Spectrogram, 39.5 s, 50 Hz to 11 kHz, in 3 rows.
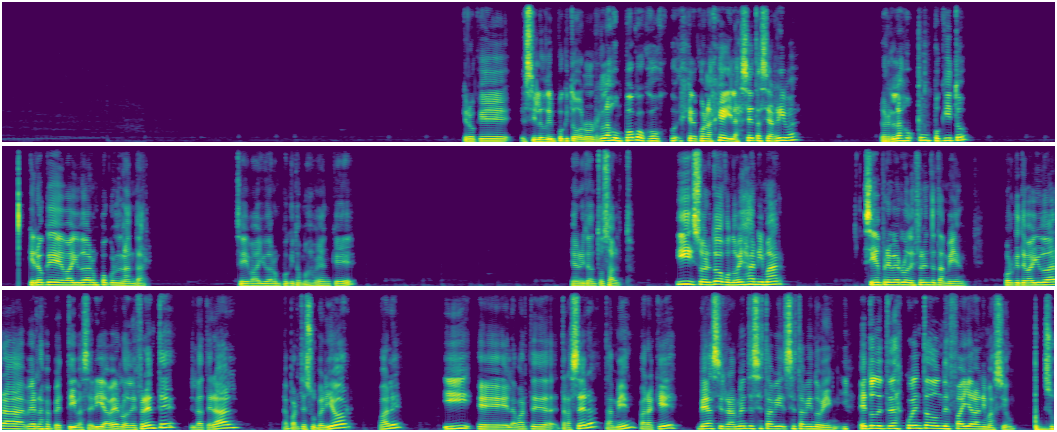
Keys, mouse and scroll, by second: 6.2-7.9 right drag, 7.9 g, 12.9 i, 14.2 click, 14.7 space, 16.4 middle click, 21.3-22.2 scroll down 1, 23.9-25.1 middle drag, 28.4-29.2 middle drag, 29.5-30.5 middle drag, 34.2-36.7 middle drag.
